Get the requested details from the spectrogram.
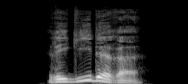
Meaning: inflection of rigide: 1. strong/mixed nominative/accusative feminine singular comparative degree 2. strong nominative/accusative plural comparative degree
- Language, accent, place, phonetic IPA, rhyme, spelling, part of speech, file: German, Germany, Berlin, [ʁiˈɡiːdəʁə], -iːdəʁə, rigidere, adjective, De-rigidere.ogg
